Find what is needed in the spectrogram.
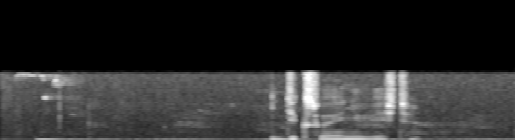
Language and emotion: Russian, angry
